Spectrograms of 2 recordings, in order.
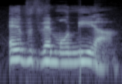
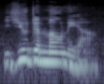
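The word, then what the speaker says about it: eudaimonia: can never thrive okay the greek word for thriving and flourishing is evdemonia eudemonia as the british say eudemonia so if you want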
